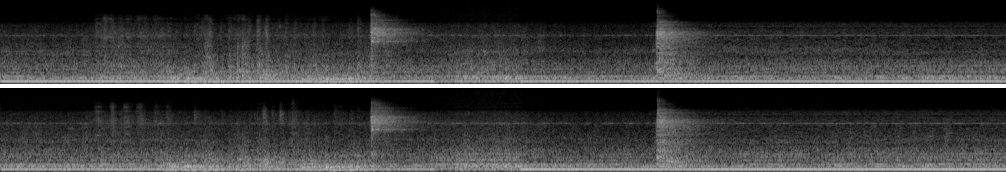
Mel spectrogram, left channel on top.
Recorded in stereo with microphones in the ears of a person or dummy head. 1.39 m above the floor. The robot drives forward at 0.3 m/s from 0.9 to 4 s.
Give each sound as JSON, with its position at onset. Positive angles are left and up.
{"t": 1.6, "sound": "tapping", "side_deg": 35, "distance_m": 7.0}
{"t": 3.7, "sound": "a snare drum", "side_deg": 30, "distance_m": 3.0}
{"t": 6.6, "sound": "an explosion", "side_deg": 25, "distance_m": 2.5}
